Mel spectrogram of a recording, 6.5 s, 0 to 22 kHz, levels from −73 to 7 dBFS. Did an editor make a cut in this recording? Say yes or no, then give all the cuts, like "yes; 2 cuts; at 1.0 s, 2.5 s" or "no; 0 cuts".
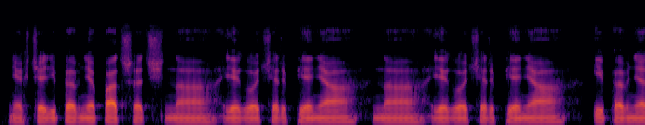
yes; 1 cut; at 3.7 s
